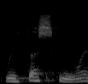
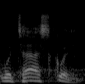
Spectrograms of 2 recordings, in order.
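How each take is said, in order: First: The name is said with its original Cree pronunciation. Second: The name is said with a common anglicized pronunciation. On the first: This is the original form of the name. The speaker calls it right. "it's actually" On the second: This is how most people say the name. The speaker calls it wrong. "People call it"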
